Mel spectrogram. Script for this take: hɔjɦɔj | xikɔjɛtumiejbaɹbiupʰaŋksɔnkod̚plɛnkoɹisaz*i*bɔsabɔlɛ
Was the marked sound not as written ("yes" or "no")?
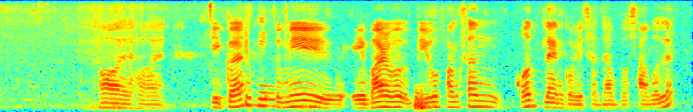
yes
